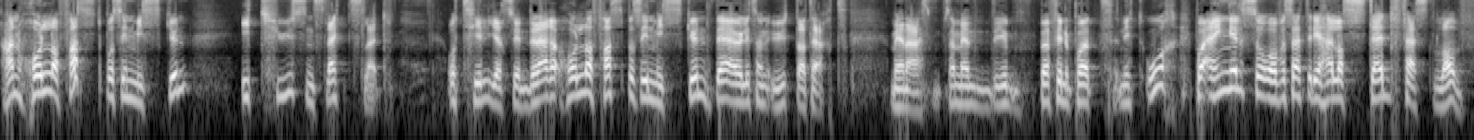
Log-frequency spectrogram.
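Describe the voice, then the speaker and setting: Bright-voiced man preaching casually. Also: a little high, expressive, no echo, clean studio sound. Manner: casual, chatty, laughs often, acts out shouted quotes. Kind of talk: informal sermon.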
